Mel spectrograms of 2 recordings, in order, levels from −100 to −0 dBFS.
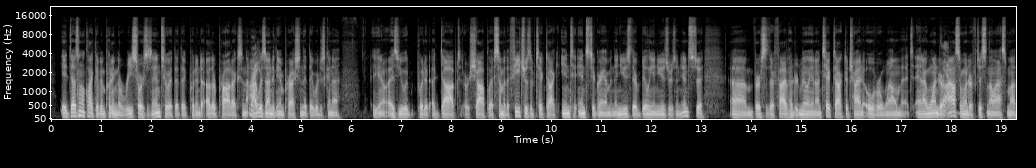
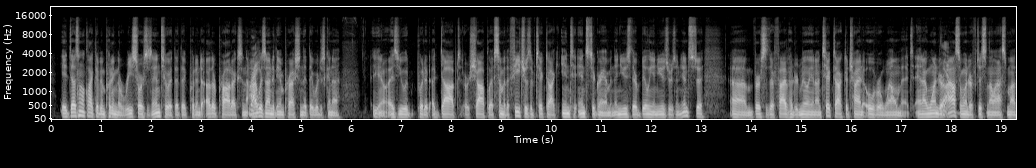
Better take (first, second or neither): neither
